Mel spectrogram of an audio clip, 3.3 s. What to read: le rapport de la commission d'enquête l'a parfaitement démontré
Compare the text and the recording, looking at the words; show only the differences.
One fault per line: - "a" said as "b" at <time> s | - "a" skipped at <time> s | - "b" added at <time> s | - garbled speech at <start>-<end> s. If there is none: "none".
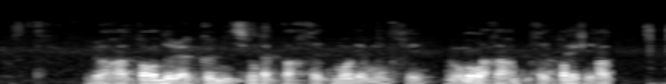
- "d'enquête" skipped at 1.4 s
- garbled speech at 2.3-3.1 s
